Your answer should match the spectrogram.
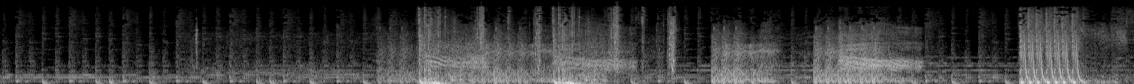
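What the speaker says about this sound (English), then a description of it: "So, Doom shotgun, double shotgun," Shotgun and double-shotgun blasts and rifle fire in the video game Doom, with rapid bursts of gunfire over a driving game soundtrack, growing louder in heavy volleys with crashing impacts.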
